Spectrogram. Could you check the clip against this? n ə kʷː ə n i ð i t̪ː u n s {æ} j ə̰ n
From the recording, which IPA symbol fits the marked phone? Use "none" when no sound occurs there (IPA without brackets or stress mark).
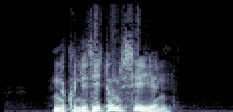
i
